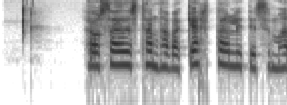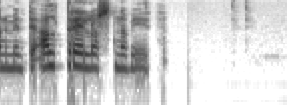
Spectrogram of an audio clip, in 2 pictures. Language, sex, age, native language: Icelandic, female, 40-49, Icelandic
